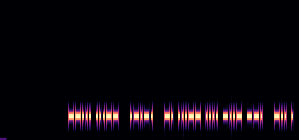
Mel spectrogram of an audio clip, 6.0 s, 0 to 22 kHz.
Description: Morse code, heard as a keyed tone, about 34 wpm, 700 Hz. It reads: 73 <AR> N3HXG DE
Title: Practice QSO - Exchange 4 - Ending - 35wpm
